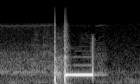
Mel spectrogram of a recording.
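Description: A telephone busy signal sounds as a call to a phone-in line fails to connect: a couple of sharp clicks, then one short steady low tone ending in another click.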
